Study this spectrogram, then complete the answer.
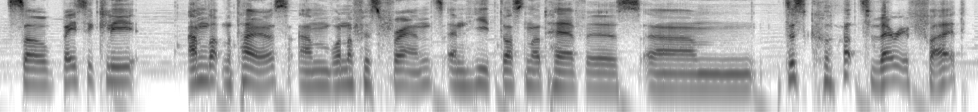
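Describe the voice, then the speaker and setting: A man's voice: medium pitch, steady tone, measured pace, fairly bright tone, soft background music. A man calling in over a group voice chat as a friend of a racing driver, chatting casually and laughing as he tells a story. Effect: heard over a group voice chat. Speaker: friend of a sim racing driver, call-in guest.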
